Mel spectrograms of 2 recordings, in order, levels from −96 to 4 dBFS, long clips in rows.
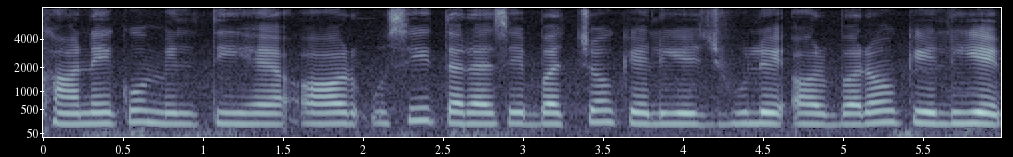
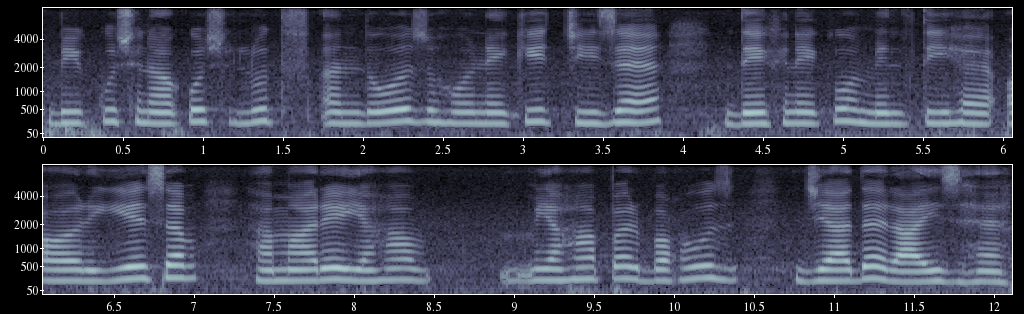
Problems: background sounds at intervals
